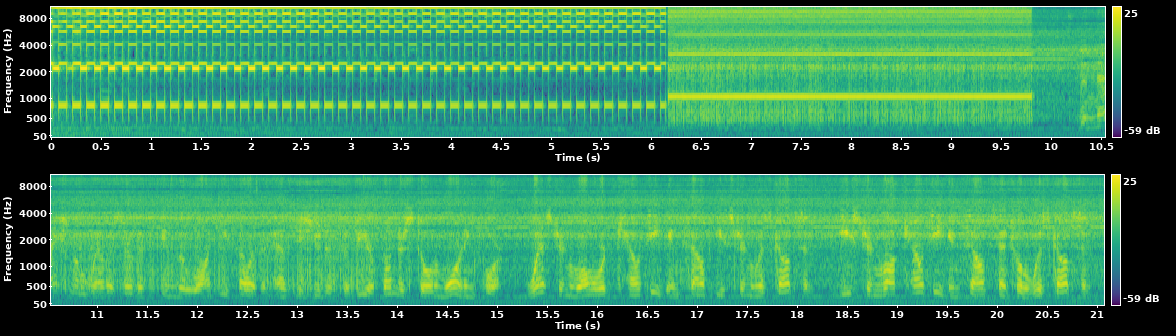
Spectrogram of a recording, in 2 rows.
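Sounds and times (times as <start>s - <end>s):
steady warning alarm tone: 0.0s - 9.8s
warbling electronic data tones: 0.0s - 9.8s.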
